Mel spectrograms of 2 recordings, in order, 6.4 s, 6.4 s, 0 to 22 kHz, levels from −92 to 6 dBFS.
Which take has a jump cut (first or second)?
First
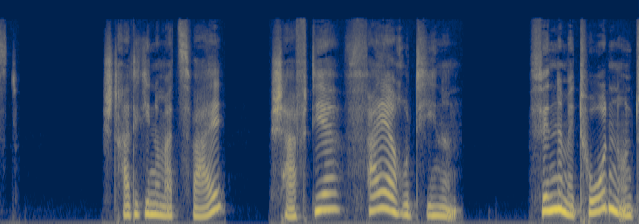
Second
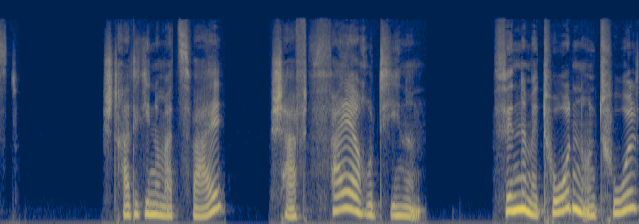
second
